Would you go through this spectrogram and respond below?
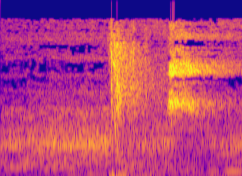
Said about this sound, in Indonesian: Dia berlari masuk kamar dan langsung menutup pintu kamarku.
